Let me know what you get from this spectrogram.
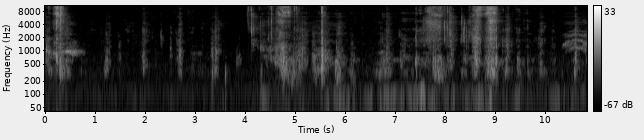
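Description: Close-up chewing and crunching of crisp pani puri shells filled with spiced water, with many small mouth clicks and three louder bursts: at the start, about four seconds in, and around eight to nine seconds in.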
